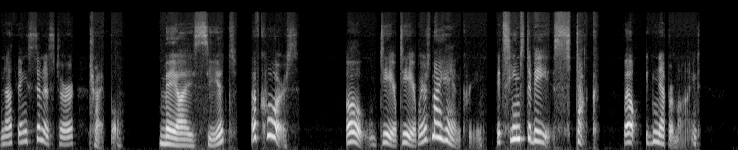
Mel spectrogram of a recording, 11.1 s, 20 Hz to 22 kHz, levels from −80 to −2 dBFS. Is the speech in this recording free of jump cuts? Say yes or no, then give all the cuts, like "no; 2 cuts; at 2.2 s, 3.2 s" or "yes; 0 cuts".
no; 5 cuts; at 1.3 s, 3.6 s, 6.0 s, 7.3 s, 9.6 s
